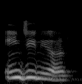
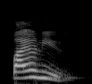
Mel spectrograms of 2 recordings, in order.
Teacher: is engineer okay engineer so since it is saying last syllable you have to keep the stress mark on the last syllable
